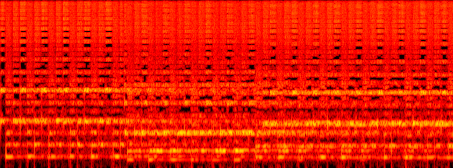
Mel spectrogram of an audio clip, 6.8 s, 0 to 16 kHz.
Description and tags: Live Trance Synth 01
arp, live, melody, sequenced, synths, trance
